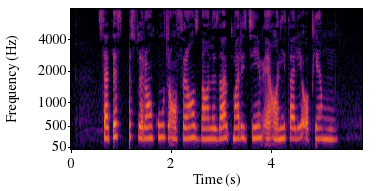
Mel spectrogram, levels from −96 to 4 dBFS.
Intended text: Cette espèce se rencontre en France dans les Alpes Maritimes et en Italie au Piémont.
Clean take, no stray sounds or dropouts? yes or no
no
